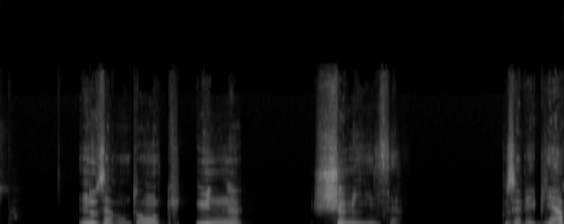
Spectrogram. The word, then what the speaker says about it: chemise: Nous avons donc une chemise. Vous avez bien prononcé le S comme un S sonore puisqu'il est entre deux voyelles.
